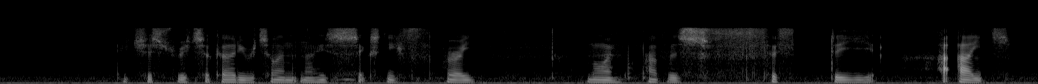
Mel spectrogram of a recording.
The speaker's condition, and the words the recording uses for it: Stuttering. I find that I've vary from time to time quite a lot, depending on circumstances, and how I react to stress has quite an effect on my speech also.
